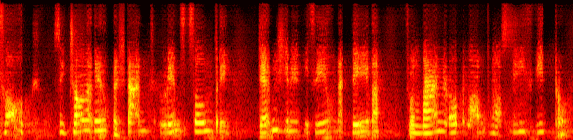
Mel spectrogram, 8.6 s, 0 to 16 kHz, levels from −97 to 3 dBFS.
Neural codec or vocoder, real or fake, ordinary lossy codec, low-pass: codec, 44.1 kHz, 0.9 kbps, DAC; fake; none; 14.4 kHz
